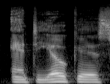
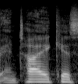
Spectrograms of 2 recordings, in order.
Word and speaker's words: Antiochus: The Jewish people were under the tyranny of this evil king by the name of Antiochus, or Antiochus is another way to pronounce it.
